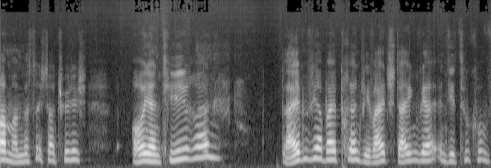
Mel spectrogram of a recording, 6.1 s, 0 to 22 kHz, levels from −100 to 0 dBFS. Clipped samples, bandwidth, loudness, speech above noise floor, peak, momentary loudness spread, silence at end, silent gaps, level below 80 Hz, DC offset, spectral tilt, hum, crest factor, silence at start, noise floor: under 0.1%; over 20 kHz; -21 LUFS; 31 dB; -2 dBFS; 13 LU; 0 s; none; -62 dBFS; under 0.1%; -6 dB/octave; none; 20 dB; 0 s; -51 dBFS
